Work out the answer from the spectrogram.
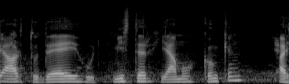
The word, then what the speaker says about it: Köhnke: Jermo Köhnke. Yeah. I say it right? Köhnke.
